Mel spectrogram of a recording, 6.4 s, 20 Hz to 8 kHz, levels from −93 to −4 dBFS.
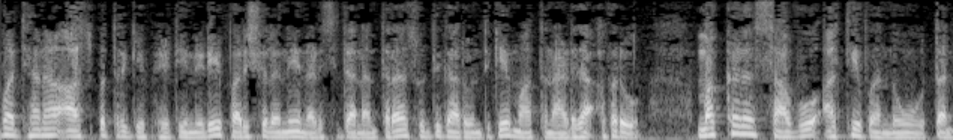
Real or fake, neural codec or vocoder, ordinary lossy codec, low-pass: real; none; none; none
